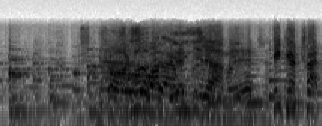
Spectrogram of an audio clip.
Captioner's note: people chattering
